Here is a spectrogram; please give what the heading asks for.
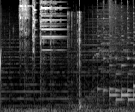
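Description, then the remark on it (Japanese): A sturdy-looking heavy mechanical door grinds open in a video game, a sustained rumbling scrape with bright clanking accents and a rising tonal whine toward the end, no voices. “頑丈そうな扉だね。”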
